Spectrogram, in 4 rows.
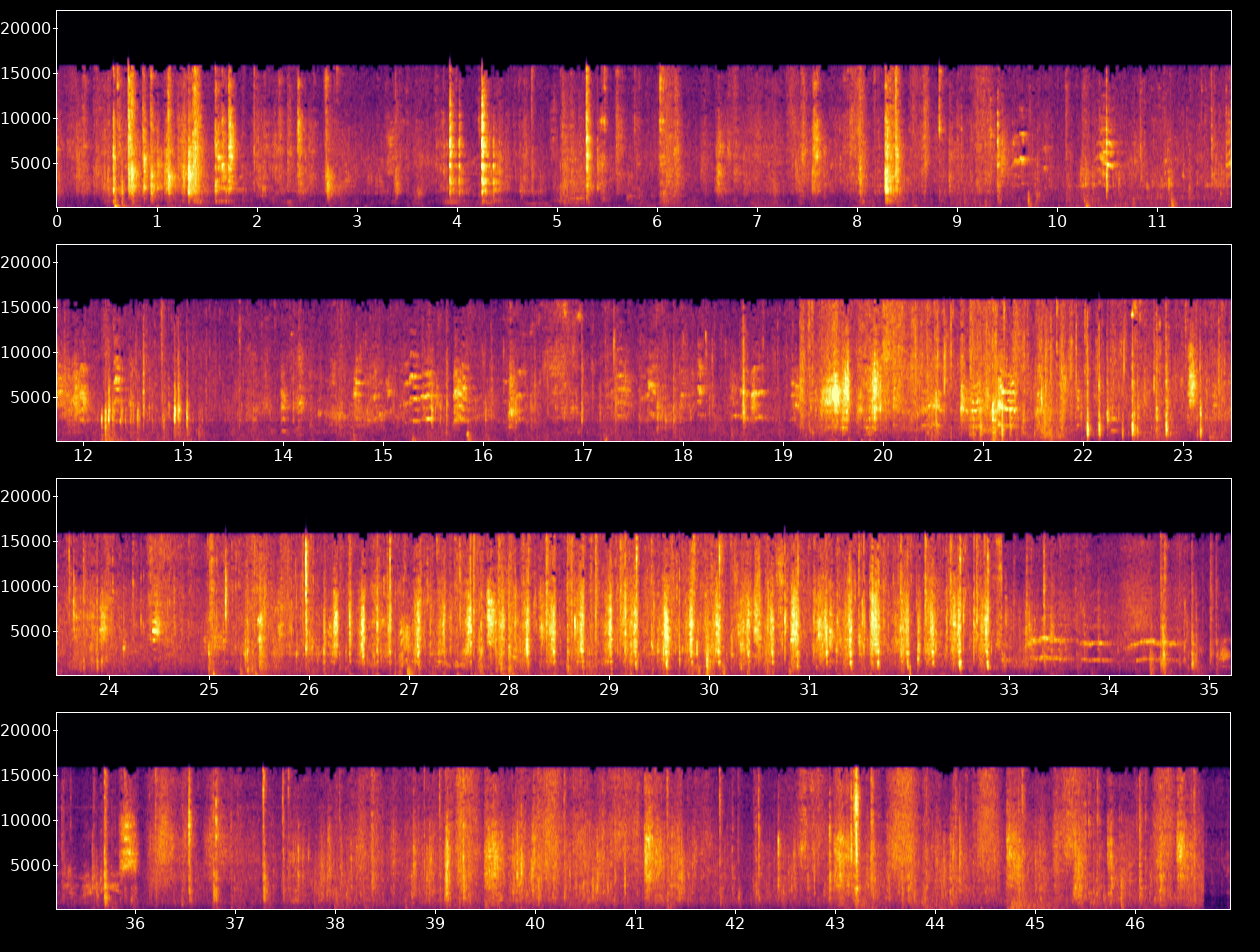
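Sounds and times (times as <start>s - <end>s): claws rattling on cage wire: 5.1s - 33.4s.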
